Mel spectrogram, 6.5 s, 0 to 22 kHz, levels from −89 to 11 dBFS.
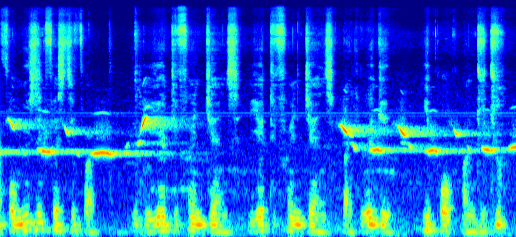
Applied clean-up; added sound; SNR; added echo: none; Chirp, tweet; -2 dB; none.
